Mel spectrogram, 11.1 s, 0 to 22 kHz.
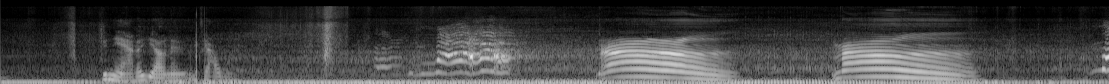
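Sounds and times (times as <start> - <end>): atv engine running: 0.0 - 11.0.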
